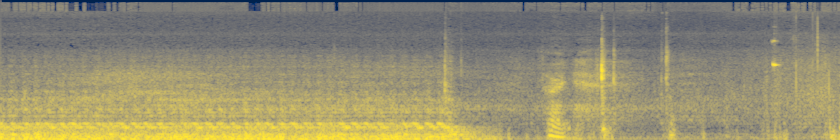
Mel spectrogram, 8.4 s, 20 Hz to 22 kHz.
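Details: 1972 Chevy pickup sitting a long time after a tree fell on it, cranked to pump fuel through; owner suspects fuel filter. Steady low starter churning for about four and a half seconds, stopping without catching: cranks but won't start.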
